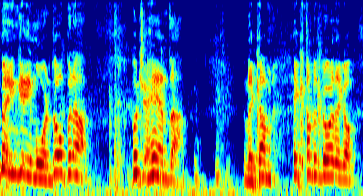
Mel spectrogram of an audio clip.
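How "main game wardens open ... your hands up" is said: mock commanding, official yelled shout. Retelling pounding on a camp door as a joke: retelling a yell. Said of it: "I pound it on the door and I yell".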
